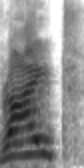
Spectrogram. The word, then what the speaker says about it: write: Then we have right. Here the w is a silent letter because when we pronounce the word, there's no sound of w in the start.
